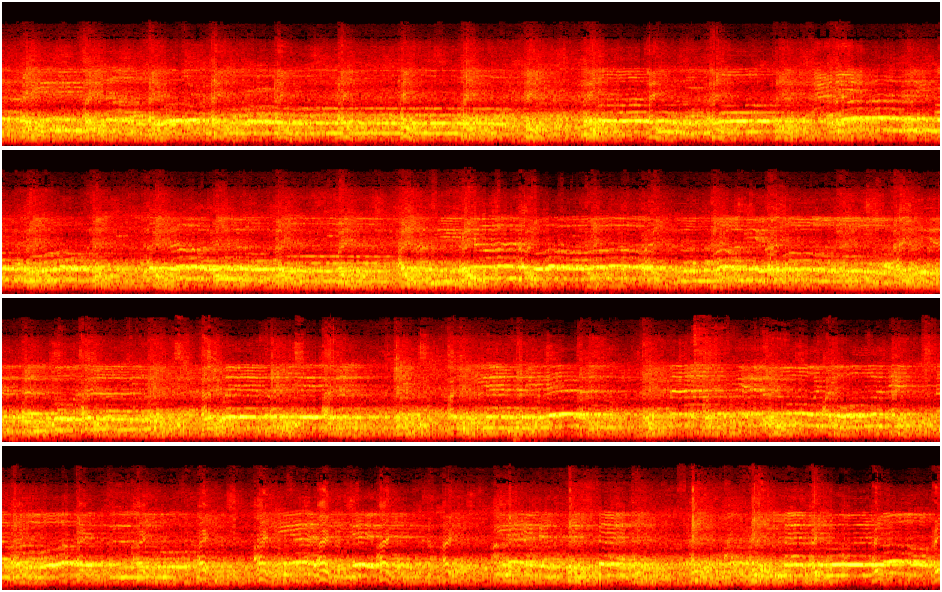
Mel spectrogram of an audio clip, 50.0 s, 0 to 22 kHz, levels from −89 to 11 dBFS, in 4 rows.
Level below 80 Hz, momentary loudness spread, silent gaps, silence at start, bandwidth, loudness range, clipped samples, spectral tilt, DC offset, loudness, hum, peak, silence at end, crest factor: -64 dBFS; 6 LU; none; 0 s; 12.5 kHz; 2 LU; under 0.1%; -5 dB/octave; under 0.1%; -15 LUFS; none; -2 dBFS; 0 s; 12 dB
